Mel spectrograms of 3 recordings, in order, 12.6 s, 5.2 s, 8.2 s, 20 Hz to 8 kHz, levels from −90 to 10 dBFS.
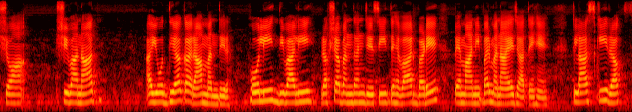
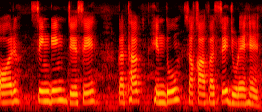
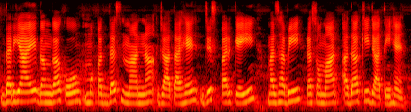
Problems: constant background noise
